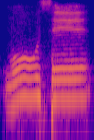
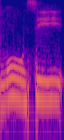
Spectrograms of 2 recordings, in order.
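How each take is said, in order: First: The final vowel is an 'a' leaning toward 'ee'. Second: The final vowel is a full 'ee' sound. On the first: The speaker calls it right. "بل قلت موسي سي، بقيت على الفتحة نعم، ولكن قربت من الكسرة" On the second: The speaker calls it wrong. "لم آتي بالألف أبدلتها بياء، لم أقل موسي هكذا"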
